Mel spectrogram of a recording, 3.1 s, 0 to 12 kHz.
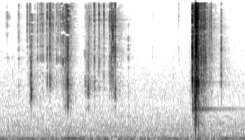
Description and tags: Nikon FM2 a
Loading and Shooting a 1982 Nikon FM2
Nikon, Click, Photography, Camera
